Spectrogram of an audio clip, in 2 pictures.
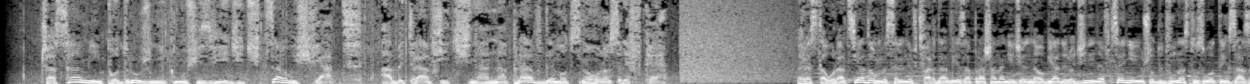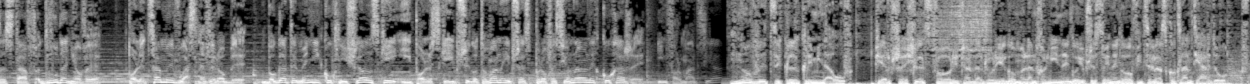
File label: COMMERCIALS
